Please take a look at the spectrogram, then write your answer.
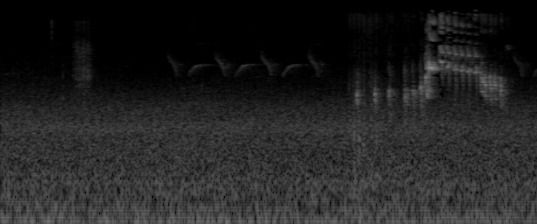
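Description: Outdoors, after snow has gone and the sun has come out, a female blackbird takes off to repel another intruder with a quick flurry of wingbeats and a sharp, loud burst of alarm chatter, after a series of soft, repeated chirps over a steady background hiss.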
